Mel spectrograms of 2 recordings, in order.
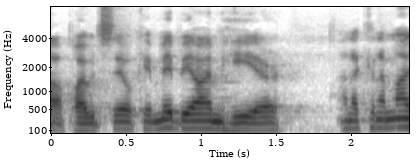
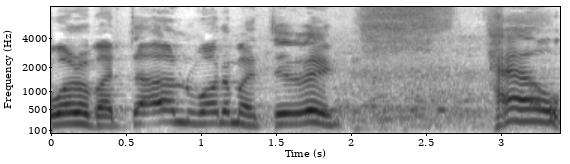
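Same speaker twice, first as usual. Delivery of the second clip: put-on high, tearful, broken crying voice; 9 semitones higher, 4 dB louder than usual. Retelling calling his wife during directing doubts: retelling own past crying. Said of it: "crying down the phone to my wife, going".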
